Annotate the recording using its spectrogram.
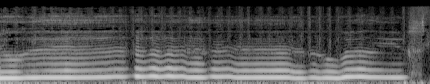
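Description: A woman softly humming a slow melody close to the microphone, in one long wavering phrase with small dips in pitch.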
